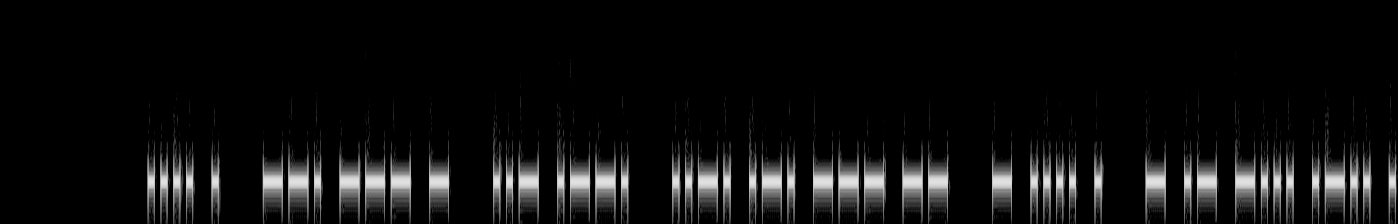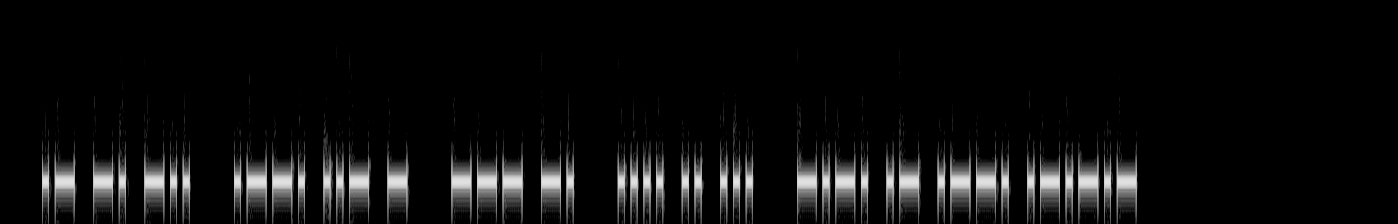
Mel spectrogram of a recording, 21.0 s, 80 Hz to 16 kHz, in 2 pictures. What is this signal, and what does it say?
Morse code, heard as a keyed tone, about 25 wpm, 700 Hz. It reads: HE GOT UP FROM THE TABLE AND PUT ON HIS CAP.
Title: Sentences from Top 1600 Words 25wpm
